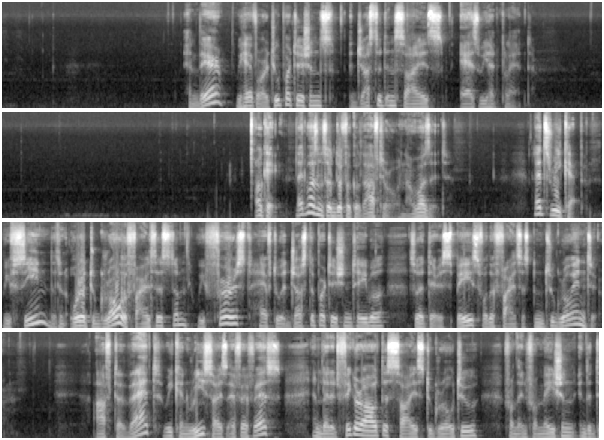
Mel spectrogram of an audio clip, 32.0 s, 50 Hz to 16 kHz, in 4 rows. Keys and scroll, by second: 0.0-1.1 typing, 3.4-4.1 typing.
